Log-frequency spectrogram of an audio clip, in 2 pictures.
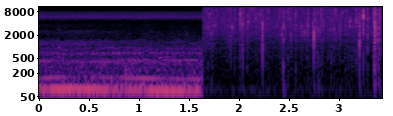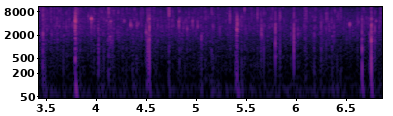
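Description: Bacon sizzling on a flat-top griddle, a dense crackle of sharp pops from spitting fat that starts abruptly about a second and a half in. Before it, a steady low hum with insects buzzing.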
